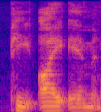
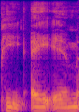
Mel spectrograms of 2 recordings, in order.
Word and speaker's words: Pim: You just search for Pim Johnson, and it's Pim, not Pam, and it's not Johnson. And God, Pimjannsson.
